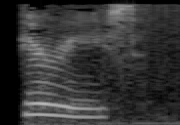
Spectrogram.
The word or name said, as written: furies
